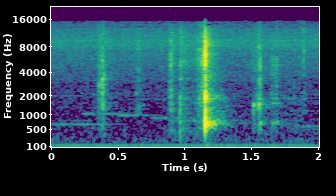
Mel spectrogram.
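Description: Faint handling noise of a Caframo Tiny Tornado handheld fan being pushed back into its soft rubbery sleeve. A few light rubs and ticks lead to one sharper click about a second in as the fan seats.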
